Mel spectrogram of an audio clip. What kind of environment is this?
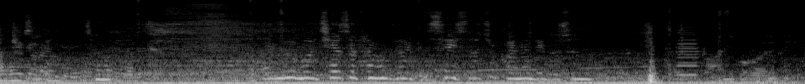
car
